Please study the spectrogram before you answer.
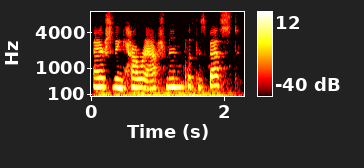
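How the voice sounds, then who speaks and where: High-voiced young woman, chatty video essayist. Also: level tone, brisk, slight background noise. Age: young adult. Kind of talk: casual video essay commentary.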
